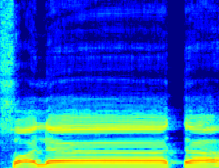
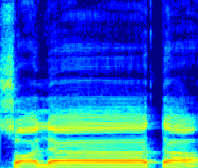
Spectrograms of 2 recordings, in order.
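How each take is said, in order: The two takes are said the same way.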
